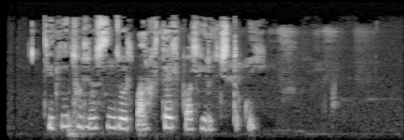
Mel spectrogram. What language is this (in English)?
Mongolian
